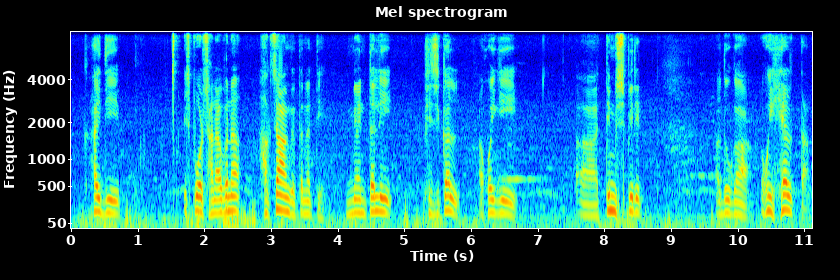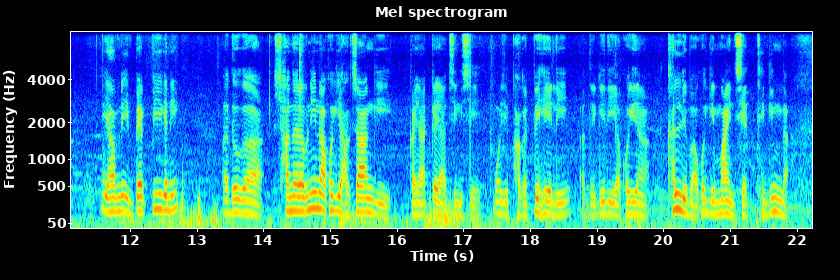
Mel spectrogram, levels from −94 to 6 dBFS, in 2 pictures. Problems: background sounds at intervals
